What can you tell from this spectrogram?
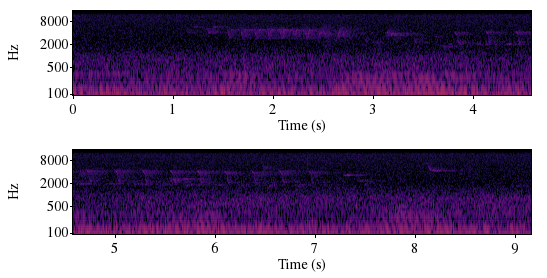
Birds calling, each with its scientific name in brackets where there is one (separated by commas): Gray Catbird (Dumetella carolinensis), Northern Waterthrush (Parkesia noveboracensis), Northern Cardinal (Cardinalis cardinalis)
